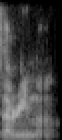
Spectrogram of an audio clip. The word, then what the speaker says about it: Arima: Okay, now correct me if I'm wrong, because I don't want to pronounce it wrong. You're from an area called Arima? Yes, Arima.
